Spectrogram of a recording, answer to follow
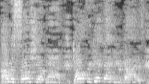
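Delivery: high, hammy genius boast; mock Dan boast. Mocking Dan bragging to everyone, high and hammy. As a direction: preen like a smug madman. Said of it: "fucking Dan over here".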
